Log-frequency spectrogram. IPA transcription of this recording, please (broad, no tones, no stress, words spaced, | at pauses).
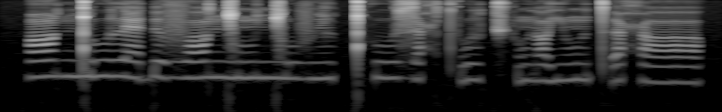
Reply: ɑ ŋ͡ǃu læɗəvɒ ŋ͡ǀũ ŋ͡ǀuvĩlǃʰu zəħtʼul t͡ʃʼũɾɒjũ tʼəħɒ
